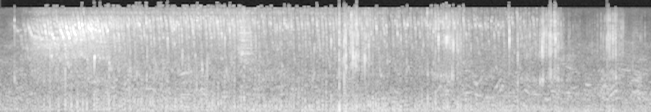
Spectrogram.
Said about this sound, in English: All right then. I am inclined to drink this water.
